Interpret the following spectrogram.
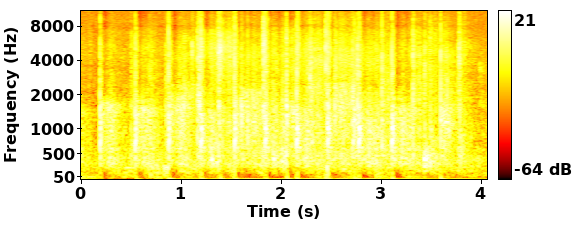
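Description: Applause from a small group of people: many quick, irregular claps that begin just after the start and die away near the end.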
